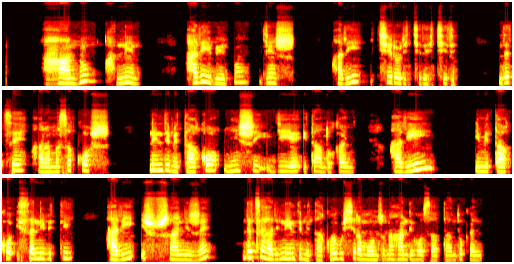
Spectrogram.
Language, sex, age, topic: Kinyarwanda, female, 25-35, finance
